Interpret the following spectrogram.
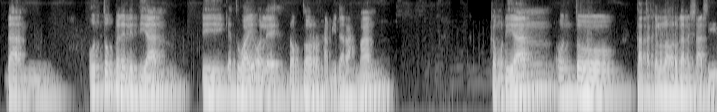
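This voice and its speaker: A man moderating a meeting, measured as he announces names and teams. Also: mid-range voice. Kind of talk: formal announcements. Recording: distant echoey lo-fi sound.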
